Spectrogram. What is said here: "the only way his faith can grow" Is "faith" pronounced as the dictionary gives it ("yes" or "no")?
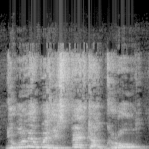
no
